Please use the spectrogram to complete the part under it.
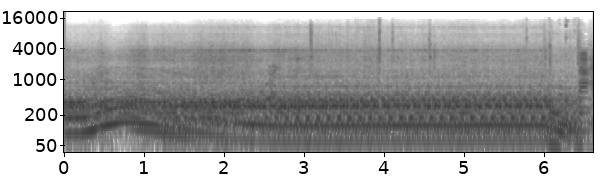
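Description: A 1995 Ford Thunderbird's engine idles roughly and unevenly just after starting, sputtering and popping in an irregular rhythm, loud and close, with no talking.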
